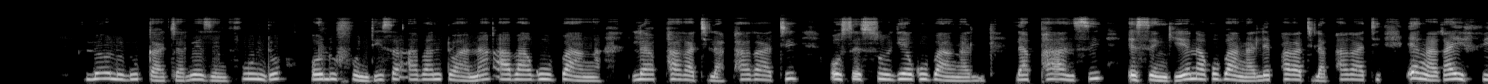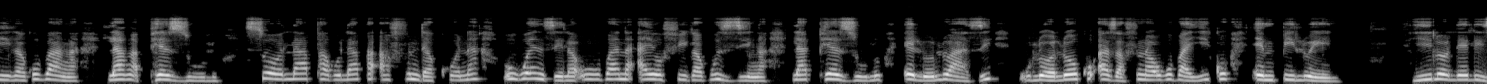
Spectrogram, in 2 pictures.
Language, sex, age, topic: North Ndebele, female, 36-49, education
